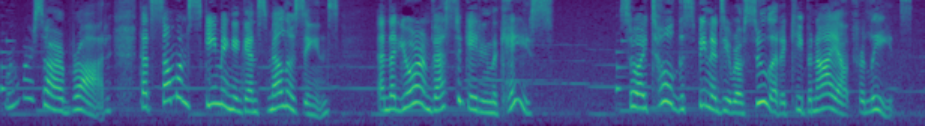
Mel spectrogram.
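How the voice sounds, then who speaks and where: A woman's voice: sits high, a bit bright. An actress playing a confident, breezy young woman who leads an organization in a video game, sounding self-assured.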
